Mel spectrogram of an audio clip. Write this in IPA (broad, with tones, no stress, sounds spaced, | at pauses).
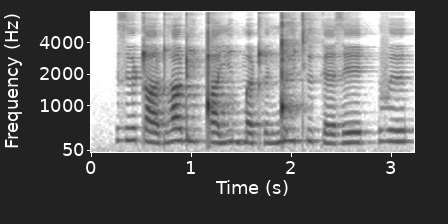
z ɨː˦ ʈ aː˨ ɖʱ aː˦ ɖ iː˨ ǃ a˨ j i˦˨ b m ɐː˨ ʈʰ ɘ˨ ŋ͡ǃ ɨː˦ cʰ ɨ˦˨ k ɛː˨ z e˦ | v ɘ˦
